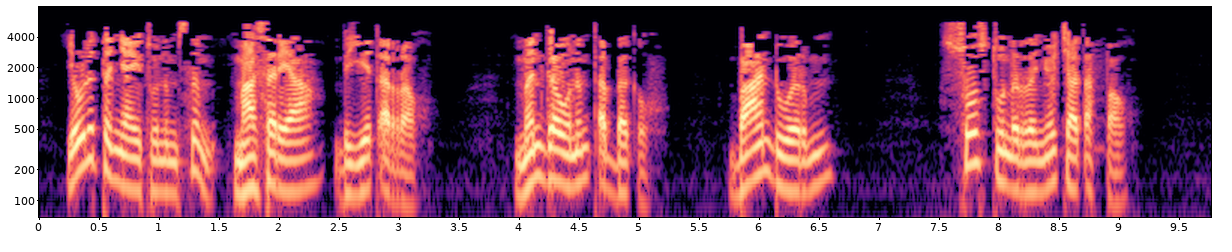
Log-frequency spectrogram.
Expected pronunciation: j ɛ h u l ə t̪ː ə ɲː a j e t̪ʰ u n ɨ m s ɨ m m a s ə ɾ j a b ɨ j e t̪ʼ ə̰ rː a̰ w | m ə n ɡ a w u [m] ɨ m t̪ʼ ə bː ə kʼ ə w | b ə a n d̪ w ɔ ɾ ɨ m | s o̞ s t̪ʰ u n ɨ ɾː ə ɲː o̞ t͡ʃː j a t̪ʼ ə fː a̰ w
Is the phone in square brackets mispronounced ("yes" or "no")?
yes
